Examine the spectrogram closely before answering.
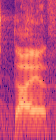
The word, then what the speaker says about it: Dieth: Dieth, runner. Dieth. Yeah. Think King's English. Dieth.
